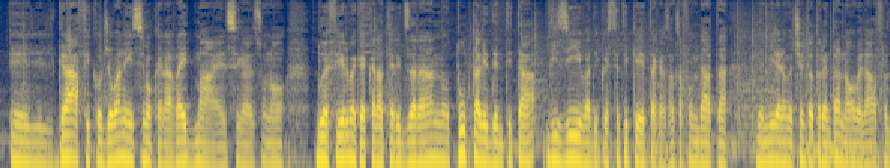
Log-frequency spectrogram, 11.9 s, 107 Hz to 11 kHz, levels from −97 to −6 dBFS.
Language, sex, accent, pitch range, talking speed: Italian, male, native, 105-125 Hz, 125 wpm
